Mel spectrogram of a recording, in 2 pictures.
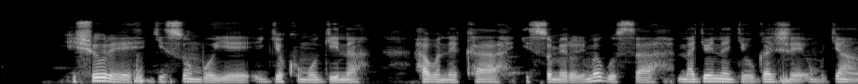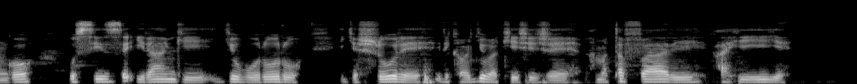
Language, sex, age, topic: Rundi, male, 50+, education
